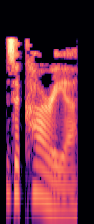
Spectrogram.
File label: "Zakaria", english; indonesian boy names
